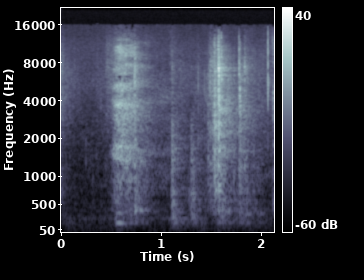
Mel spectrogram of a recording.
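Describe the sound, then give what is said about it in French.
Knocking on a door: a few hard raps at uneven intervals, moderately loud against quiet pauses. “Qui frappe ainsi? C'est Barbe Bleue? Non, c'est de l'autre côté.”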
